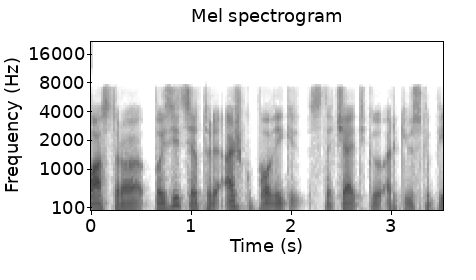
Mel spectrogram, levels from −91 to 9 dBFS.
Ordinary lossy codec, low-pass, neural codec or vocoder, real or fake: AAC, 48 kbps; 7.2 kHz; codec, 16 kHz, about 1 kbps, DyCAST, with the encoder's durations; fake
